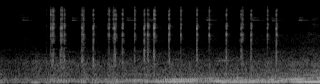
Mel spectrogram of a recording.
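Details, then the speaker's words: Nissan Almera whose radiator fan won't come on: crisp, quick clicks over a low hum as the two fan relays switch; the relays activate and aren't burnt, so the missing current lies elsewhere. "nos indica que pues al menos está funcionando en este caso que son dos relevado"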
